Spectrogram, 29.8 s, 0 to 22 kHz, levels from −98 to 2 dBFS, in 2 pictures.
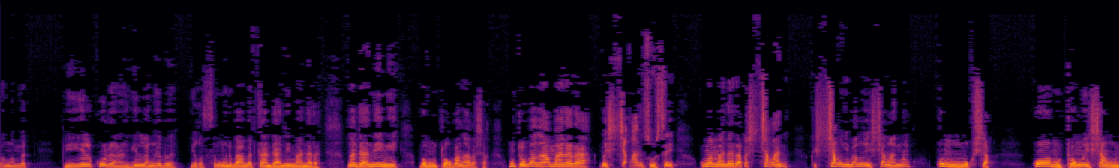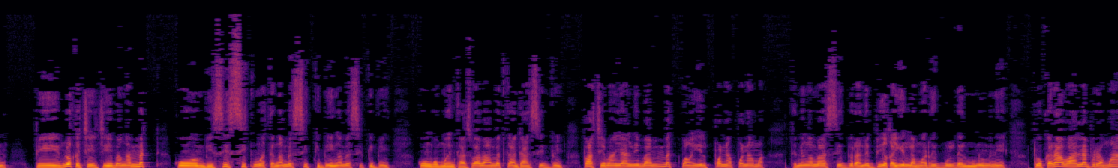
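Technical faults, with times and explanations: throughout: WMA compression. The speech rings and sounds washy, with a hiss that breathes along with it, likely from a Windows Media Audio encoder near 48 kbps spreading quantisation noise across long blocks. A spectrogram shows speckled gaps where weak partials vanish, smeared onsets, and energy ending at 20.1 kHz.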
